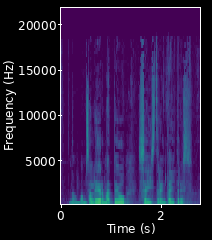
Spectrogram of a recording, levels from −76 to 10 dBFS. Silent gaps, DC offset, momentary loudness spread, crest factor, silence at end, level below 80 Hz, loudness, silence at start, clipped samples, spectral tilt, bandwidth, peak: none; under 0.1%; 10 LU; 18 dB; 0.2 s; -72 dBFS; -27 LUFS; 0.15 s; under 0.1%; -4.5 dB/octave; 19.5 kHz; -10 dBFS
